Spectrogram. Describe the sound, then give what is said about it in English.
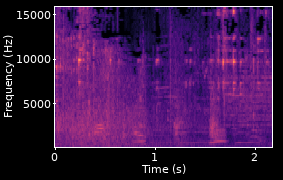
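Several huskies bark and yip excitedly together, with high-pitched whining yelps rising over a busy outdoor background, continuous throughout, as dog teams train and race pulling scooters and bikes in Passchendaele State Forest. “Yep, on certain weekends in the Passchendaele State Forest, you'll find huskies and their people training and racing as teams of dogs drive scooters and bikes.”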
